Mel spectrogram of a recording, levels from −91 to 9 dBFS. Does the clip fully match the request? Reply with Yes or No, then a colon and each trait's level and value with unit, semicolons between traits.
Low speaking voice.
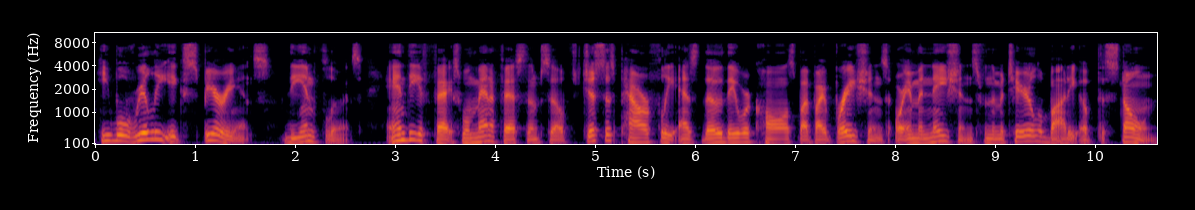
Yes: low, 130 Hz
